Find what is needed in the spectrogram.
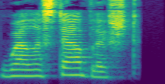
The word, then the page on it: well established: American English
